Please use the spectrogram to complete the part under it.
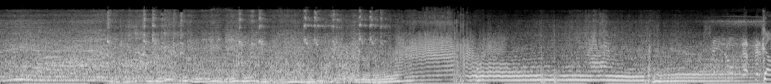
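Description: A rally car charges along a snowy stage at Uddeholm Rally Sweden, its engine revving hard through repeated gear changes and rising pitch sweeps, loud and close, with sharp pops between shifts.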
